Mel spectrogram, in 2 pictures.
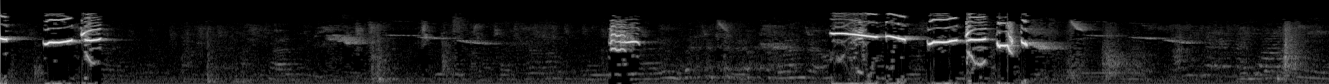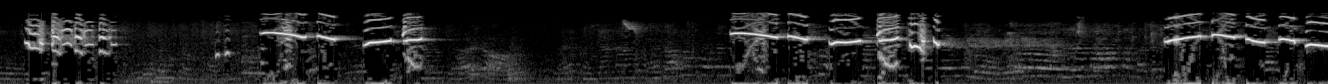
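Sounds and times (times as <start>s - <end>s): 
Oriental magpie-robin song of bright whistled phrases: 0.0s - 1.2s, 3.2s - 5.0s, 6.1s - 6.5s, 8.3s - 12.0s, 13.5s - 14.5s, 15.4s - 17.8s, 20.6s - 22.8s, 24.9s - 26.5s.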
